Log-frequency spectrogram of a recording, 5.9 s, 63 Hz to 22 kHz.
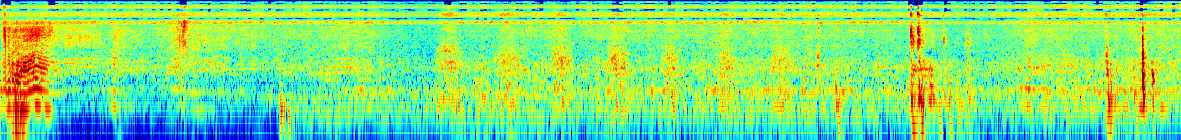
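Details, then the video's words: Honey bees annoyed by an inspection of their hive, recorded 5 March 2022: a steady swarm hum under repeated sharp clicks and knocks of wooden frames being moved, with passing individual bees buzzing louder. "When Bees Go Wild - Inspecting Two Angry Hives"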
